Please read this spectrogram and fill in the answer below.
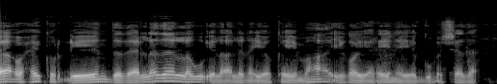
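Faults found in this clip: Speech dull and smeared throughout, nothing above 10.2 kHz. Likely AAC compression, consistent with about 32 kbps, quantising coarsely and dropping high bands.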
